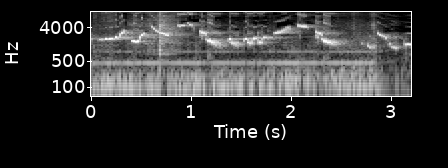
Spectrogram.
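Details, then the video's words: White-rumped shama song used as a lure to prompt stressed or reluctant birds to sing: rich, varied whistled phrases sliding up and down, with sweeping notes and quick flourishes, over a steady electrical hum and a low rumble. "Suara Burung Murai Batu | Pancingan Atasi Stres Malas Bunyi Cepat Respon"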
